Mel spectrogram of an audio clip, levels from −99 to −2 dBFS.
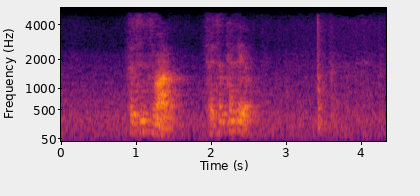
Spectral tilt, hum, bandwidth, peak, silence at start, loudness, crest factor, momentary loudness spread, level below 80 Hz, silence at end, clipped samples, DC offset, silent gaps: -5.5 dB/octave; none; 5.2 kHz; -10 dBFS; 0 s; -32 LUFS; 24 dB; 23 LU; -66 dBFS; 0 s; under 0.1%; under 0.1%; none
